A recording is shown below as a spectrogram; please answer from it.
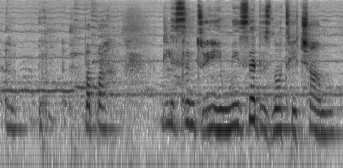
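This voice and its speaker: A woman's voice: a little high, unhurried, over music, natural voice. An actress playing a young woman who pleads and wails over her dying father. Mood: pleading. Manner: pleading, wailing. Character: young woman, grieving devoted daughter. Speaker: daughter.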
